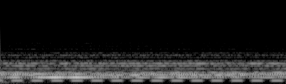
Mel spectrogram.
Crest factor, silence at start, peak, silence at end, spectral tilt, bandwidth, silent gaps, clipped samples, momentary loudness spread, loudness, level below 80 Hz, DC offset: 14 dB; 0 s; -12 dBFS; 0 s; -12.5 dB/octave; 2.8 kHz; none; under 0.1%; 8 LU; -27 LUFS; -76 dBFS; under 0.1%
